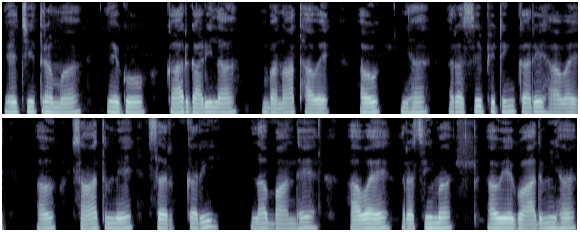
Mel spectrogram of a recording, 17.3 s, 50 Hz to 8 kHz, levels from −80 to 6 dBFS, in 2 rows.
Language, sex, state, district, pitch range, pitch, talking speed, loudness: Chhattisgarhi, male, Chhattisgarh, Jashpur, 120-130 Hz, 125 Hz, 95 wpm, -19 LUFS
